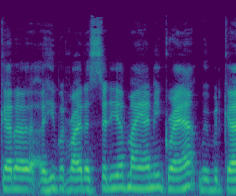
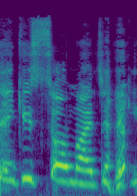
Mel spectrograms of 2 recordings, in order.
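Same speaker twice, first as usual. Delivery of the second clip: laughing through the words; 8 semitones higher, 7 dB louder than usual. Thanking Jackie as the Zoom call wraps up, laughing. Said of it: "I'm cracking up".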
